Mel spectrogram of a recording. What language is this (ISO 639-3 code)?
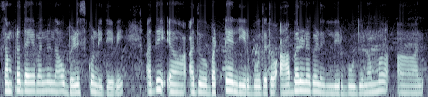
kan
